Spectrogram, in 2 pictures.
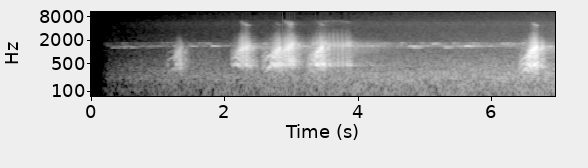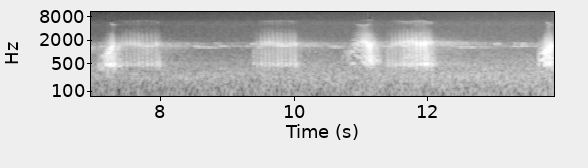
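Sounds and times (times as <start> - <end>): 
parsley frogs croaking with creaky ratchet-like calls in Lerouville, Lorraine, France: 2.2 - 5.0, 5.6 - 13.9.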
